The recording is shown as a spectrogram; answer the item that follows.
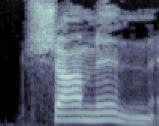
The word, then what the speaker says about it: Xiamen: Um, Xiamen Airlines, thanks to uh, Stefan for telling me how to pronounce that word.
